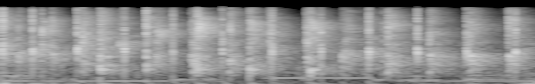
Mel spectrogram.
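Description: A short burst of hand clapping, quick sharp claps in a steady rapid rhythm, like a small group applauding for a few seconds to welcome a guest.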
